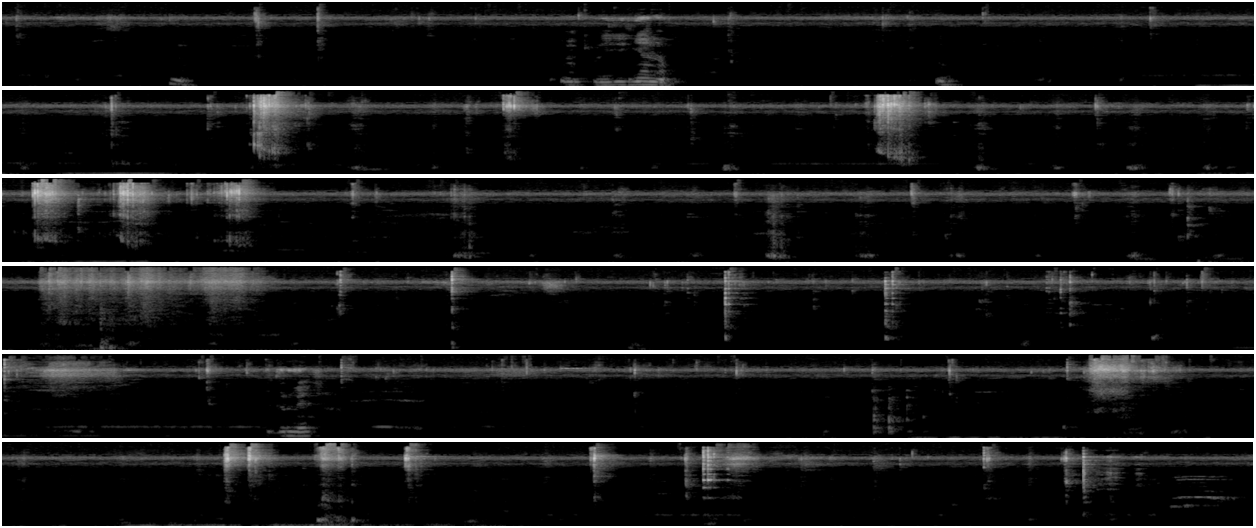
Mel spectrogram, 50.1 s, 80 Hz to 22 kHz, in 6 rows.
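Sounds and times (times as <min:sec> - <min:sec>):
person chewing noodles: 0:05.8 - 0:25.2, 0:26.9 - 0:35.2, 0:36.7 - 0:49.3
crisp chewing crunches: 0:19.0 - 0:25.4.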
